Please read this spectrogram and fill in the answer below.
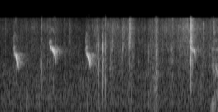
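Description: A bird calling three short, quick notes that each fall in pitch, about a third of a second apart, followed by a few sharp clicks.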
